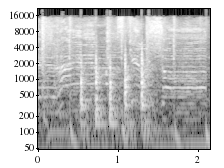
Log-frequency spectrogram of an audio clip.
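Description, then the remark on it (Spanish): A quick series of about five sharp knocks in an uneven rhythm, moderately loud, with steady electronic music playing underneath. “Golpe, ahí golpeé, golpeé, golpeé, yo acá ocupado.”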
